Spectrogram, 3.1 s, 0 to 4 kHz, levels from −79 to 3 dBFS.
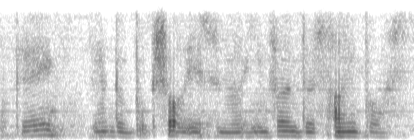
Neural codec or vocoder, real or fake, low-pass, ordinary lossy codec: codec, 24 kHz, 0.9 kbps, WavTokenizer, medium speech release version 2; fake; 3.6 kHz; Opus, 64 kbps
